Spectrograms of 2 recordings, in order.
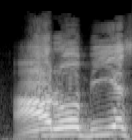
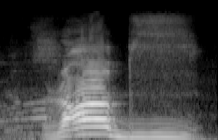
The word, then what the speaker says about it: robs: clear about it now B plus s is equal to z r o b s how do you pronounce it robs robs the thief robs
